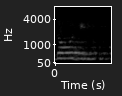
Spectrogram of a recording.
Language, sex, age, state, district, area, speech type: Hindi, female, 18-30, Rajasthan, Jodhpur, urban, conversation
